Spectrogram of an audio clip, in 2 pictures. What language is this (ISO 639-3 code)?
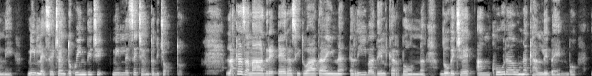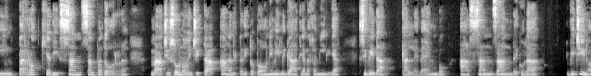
ita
